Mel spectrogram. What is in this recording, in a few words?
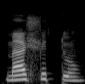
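"maxli" plural, Archi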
